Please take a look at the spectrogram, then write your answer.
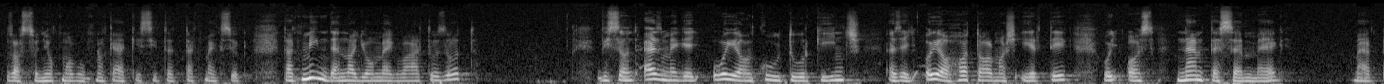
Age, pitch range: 60-79, 160-190 Hz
